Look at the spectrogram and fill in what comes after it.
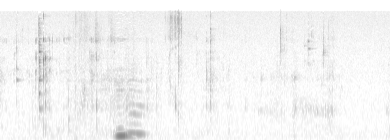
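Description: Chewing a mouthful of soft cake, with small wet mouth clicks and a fork clicking down on the plate. About two seconds in, a short hummed "mm" with the mouth closed, the loudest sound. Near the end, quiet sips of tea from a mug.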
